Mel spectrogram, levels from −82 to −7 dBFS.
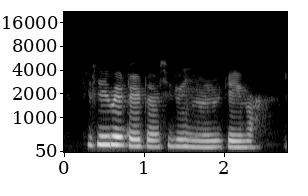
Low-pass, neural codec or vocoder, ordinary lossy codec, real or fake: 5.4 kHz; autoencoder, 22.05 kHz, a latent of 192 numbers a frame, VITS, trained on one speaker; none; fake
